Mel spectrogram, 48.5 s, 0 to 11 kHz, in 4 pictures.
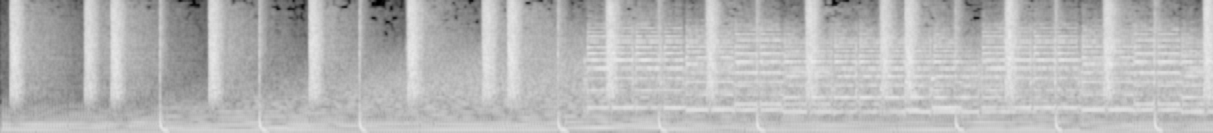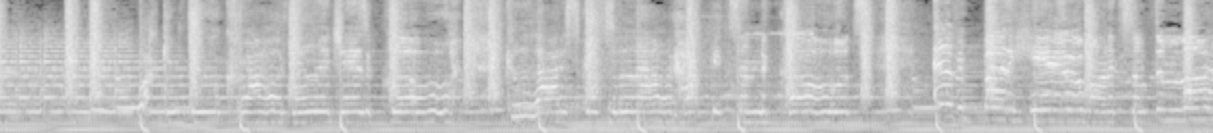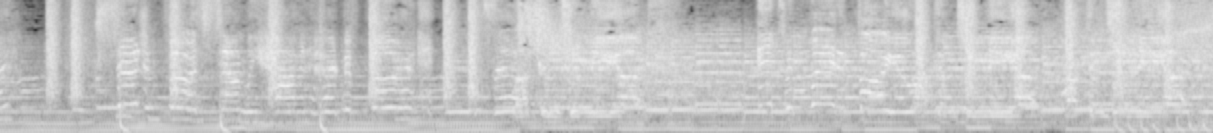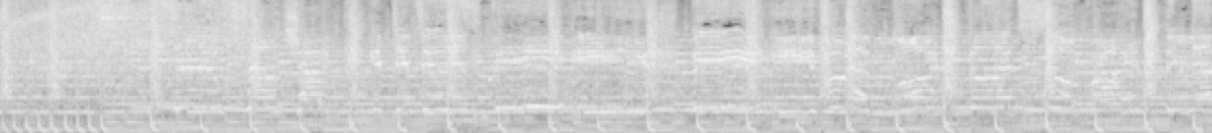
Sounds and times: Music: 0.0 - 48.5.

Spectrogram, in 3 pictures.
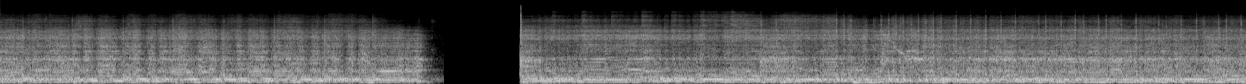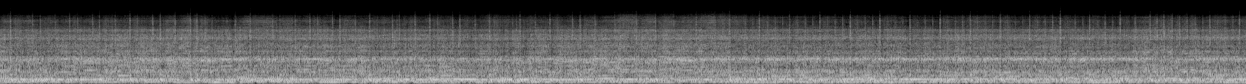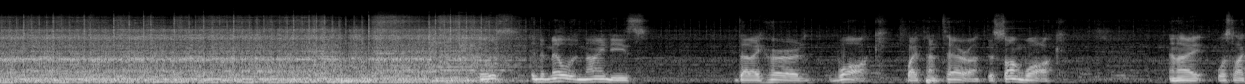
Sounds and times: Guitar: 0.0 - 4.4, 5.2 - 37.3.

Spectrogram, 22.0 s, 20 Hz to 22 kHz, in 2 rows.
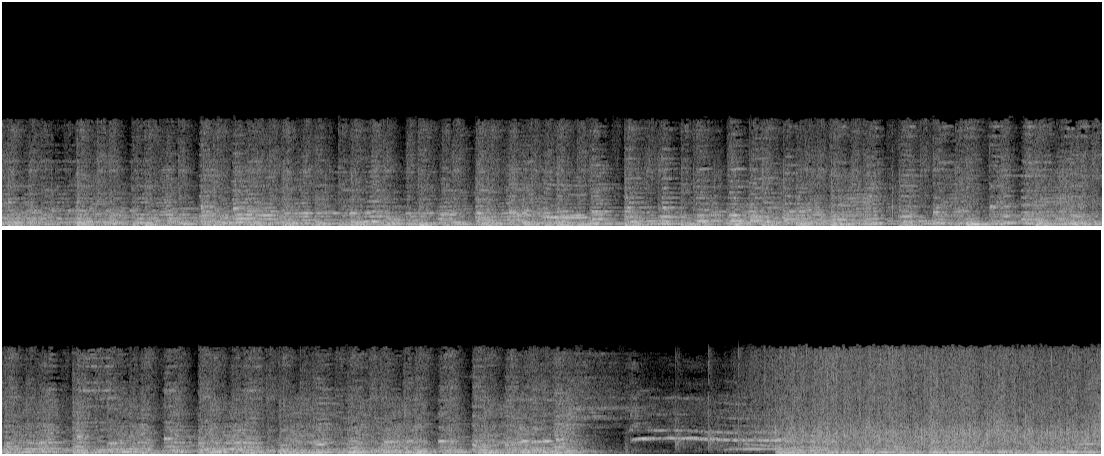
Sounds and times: Music: 0.0 - 17.4, 18.6 - 21.9.

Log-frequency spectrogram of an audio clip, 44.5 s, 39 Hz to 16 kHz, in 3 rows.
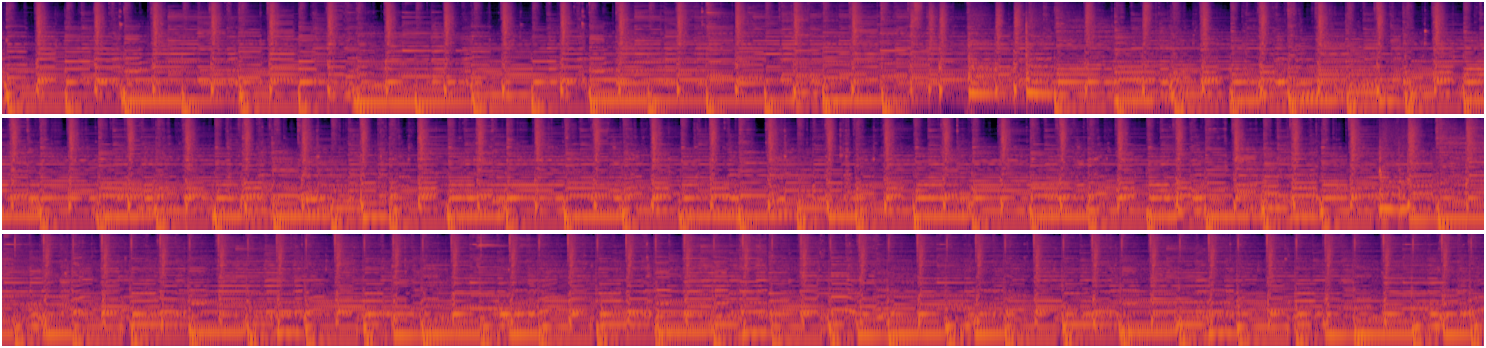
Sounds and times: Music: 0.0 - 44.4.

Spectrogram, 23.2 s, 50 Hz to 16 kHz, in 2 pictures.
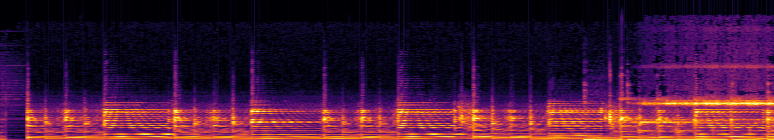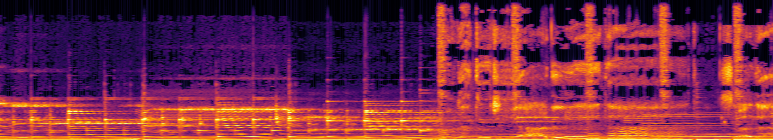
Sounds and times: Effects unit: 0.0 - 23.2
Rock music: 0.0 - 23.2.

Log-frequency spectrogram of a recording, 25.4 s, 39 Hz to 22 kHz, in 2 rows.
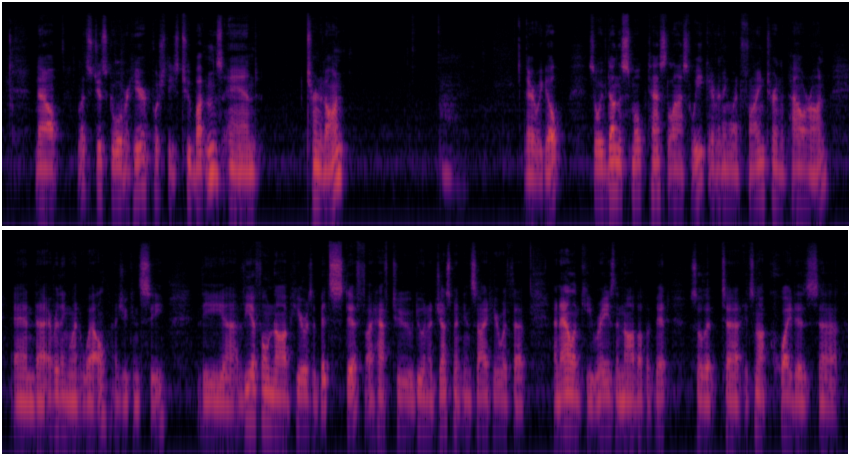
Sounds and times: Speech: 0.5 - 3.9, 4.6 - 5.2, 7.8 - 25.4.

